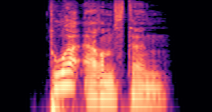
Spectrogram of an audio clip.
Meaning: superlative degree of torarm
- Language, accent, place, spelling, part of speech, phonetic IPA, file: German, Germany, Berlin, torärmsten, adjective, [ˈtoːɐ̯ˌʔɛʁmstn̩], De-torärmsten.ogg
